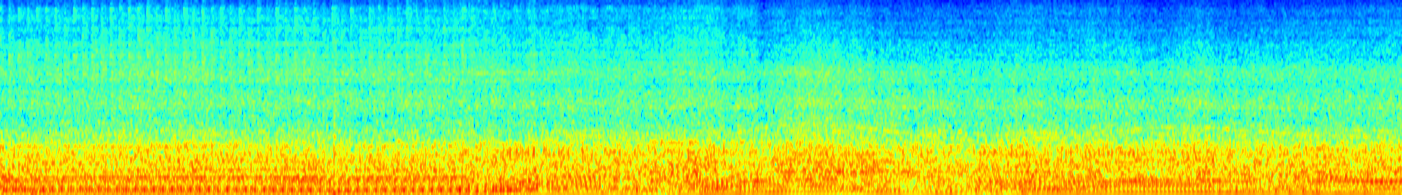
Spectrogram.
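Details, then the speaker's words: Cub Cadet zero-turn mower, Briggs V-twin, after adjusting a governor that let it race out of control and fixing rich running: steady, even drone at constant speed, no surging or hunting, no black smoke; battery not charging. "so much better though no black smoke so so all right let's see we got multiplied here so"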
